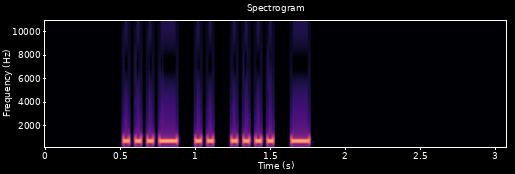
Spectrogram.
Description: Morse code, heard as a keyed tone, about 30 wpm, 700 Hz. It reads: VIHT
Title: Four Challenging Letter-Number Combinations 30wpm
